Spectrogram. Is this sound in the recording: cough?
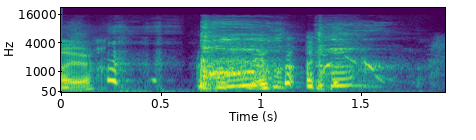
yes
